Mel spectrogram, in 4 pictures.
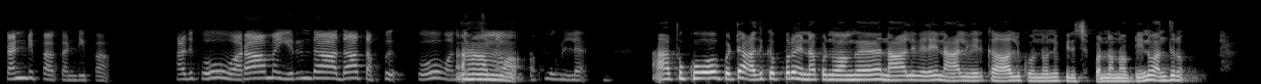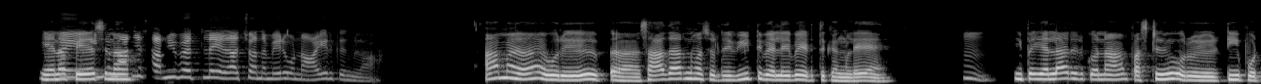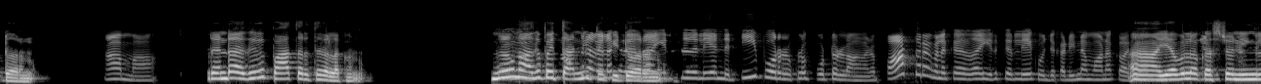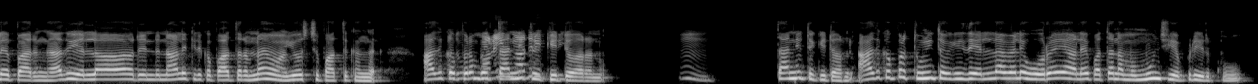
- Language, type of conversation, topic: Tamil, podcast, குழுவில் பணிகளைப் பொறுப்புடன் பகிர்ந்து ஒப்படைப்பதை நீங்கள் எப்படி நடத்துகிறீர்கள்?
- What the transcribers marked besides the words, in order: tapping; drawn out: "ஆமா"; distorted speech; other background noise; static; in English: "ஃபர்ஸ்ட்டு"; background speech; "போட்றதுக்கூட" said as "போட்றதுக்குள்ள"; drawn out: "எல்லா"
